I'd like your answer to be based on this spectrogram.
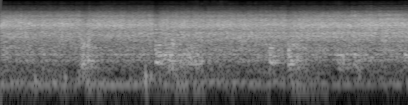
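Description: Moong dal and fenugreek leaves being stirred and sautéed in a pan, a steady close sizzle broken by scraping spatula strokes, with no voices.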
